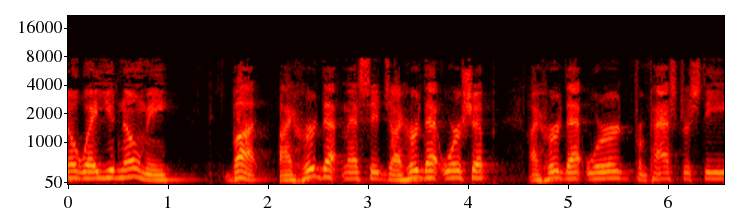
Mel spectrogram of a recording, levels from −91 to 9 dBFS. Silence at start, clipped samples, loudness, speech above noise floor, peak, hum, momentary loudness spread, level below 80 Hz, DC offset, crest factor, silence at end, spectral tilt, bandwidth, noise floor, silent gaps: 0 s; under 0.1%; -35 LUFS; 23 dB; -20 dBFS; none; 9 LU; -68 dBFS; under 0.1%; 16 dB; 0 s; -5 dB/octave; 8 kHz; -58 dBFS; none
